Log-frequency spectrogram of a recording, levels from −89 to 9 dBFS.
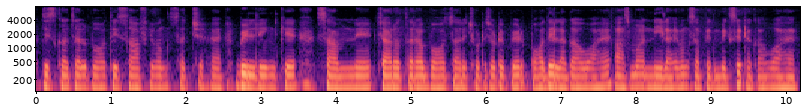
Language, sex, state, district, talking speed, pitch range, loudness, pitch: Hindi, male, Maharashtra, Pune, 170 wpm, 120-130 Hz, -19 LUFS, 125 Hz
